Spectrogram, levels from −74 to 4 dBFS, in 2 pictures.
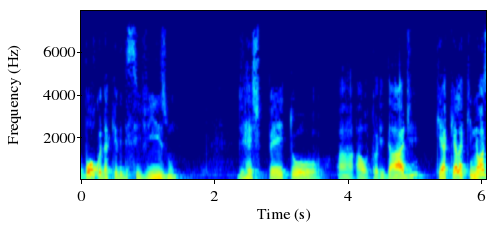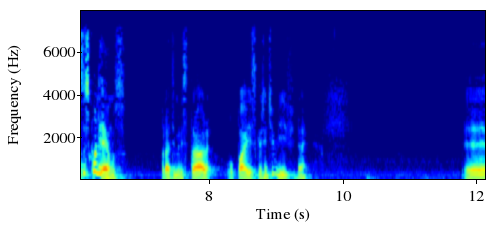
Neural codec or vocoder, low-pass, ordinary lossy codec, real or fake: none; 7.2 kHz; none; real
